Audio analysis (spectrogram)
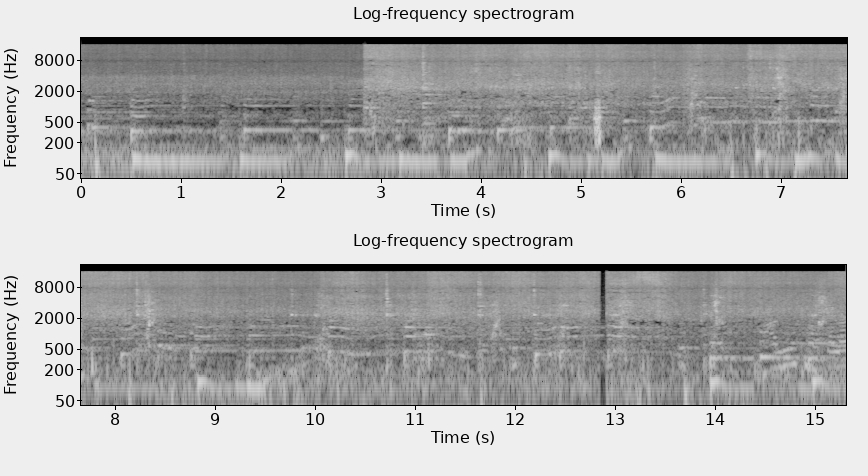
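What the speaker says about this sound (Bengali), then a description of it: "আলু, মশলা, ডাঁটা আমি ভালো করে কষিয়ে নিয়েছি" Potatoes, spices and drumstick pieces sizzle and fry in a pan for a Bengali fish curry, with steady scraping stirs and clinks of the spatula over a continuous loud hiss.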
